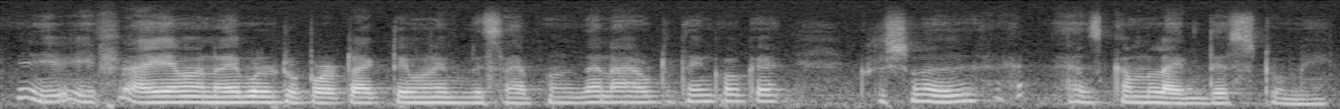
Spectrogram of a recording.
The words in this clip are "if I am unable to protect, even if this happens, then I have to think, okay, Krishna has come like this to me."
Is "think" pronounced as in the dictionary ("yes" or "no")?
no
